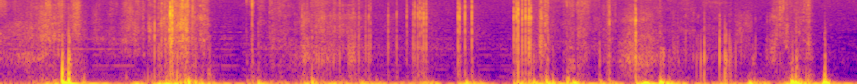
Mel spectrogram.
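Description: Pages of a paper notebook being flipped: many quick, crisp papery rustles and snaps follow one another in an uneven rhythm, fairly loud and without voices.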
